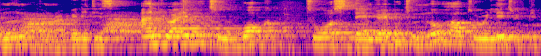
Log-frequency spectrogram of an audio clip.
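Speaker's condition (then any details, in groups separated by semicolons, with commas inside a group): No condition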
